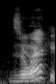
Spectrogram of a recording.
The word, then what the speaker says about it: Zawacki: Zawacki, yes.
